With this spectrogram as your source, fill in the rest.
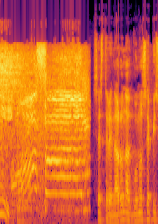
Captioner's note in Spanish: Freddy habla en japonés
